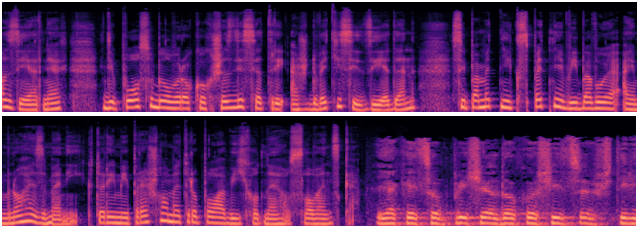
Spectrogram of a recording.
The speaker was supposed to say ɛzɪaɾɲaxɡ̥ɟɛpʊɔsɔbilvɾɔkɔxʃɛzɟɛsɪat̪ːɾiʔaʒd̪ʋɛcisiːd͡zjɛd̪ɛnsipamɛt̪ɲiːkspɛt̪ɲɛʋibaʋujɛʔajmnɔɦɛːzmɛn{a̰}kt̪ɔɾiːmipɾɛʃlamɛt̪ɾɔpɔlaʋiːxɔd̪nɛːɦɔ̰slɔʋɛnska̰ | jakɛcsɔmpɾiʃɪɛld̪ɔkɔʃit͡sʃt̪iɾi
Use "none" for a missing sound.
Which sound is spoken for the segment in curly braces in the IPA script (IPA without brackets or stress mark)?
ḭ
